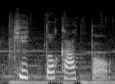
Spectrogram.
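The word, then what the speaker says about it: キットカット: that's it in conclusion even if a word is officially pronounced in a certain way in english japanese people will pronounce it differently for example as i mentioned earlier mcdonald's disneyland starbucks they become mecca oh and kitkat and google another example they become kitokatto and gugudu and another thing that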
